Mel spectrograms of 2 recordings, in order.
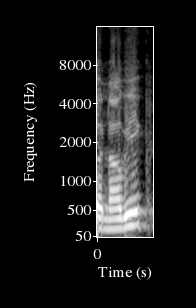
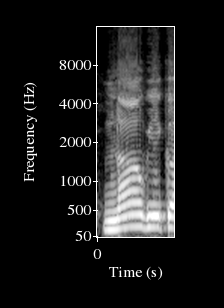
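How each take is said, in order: First: Said in the usual way. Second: नाविक as ना-वि-क; syllable by syllable. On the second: Shown as a demonstration. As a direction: sound out नाविक in three parts. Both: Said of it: "एक ही बार में पढ़ेंगे".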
